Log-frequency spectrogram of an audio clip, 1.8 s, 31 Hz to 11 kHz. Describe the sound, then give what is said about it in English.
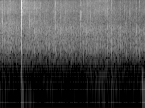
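A church audience applauds King Jesus together, a dense, steady wash of many hands clapping at an even level, with one sharp louder clap standing out near the start. No one speaks over it. “We've clapped a whole bunch, but can you take 10 seconds, applaud King Jesus today?”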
